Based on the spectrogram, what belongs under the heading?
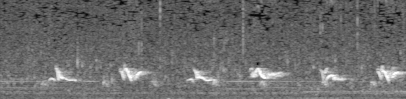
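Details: American robin, described as female, singing in the evening: six quick, slurred whistled phrases at even intervals, with a faint steady tone in the background.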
